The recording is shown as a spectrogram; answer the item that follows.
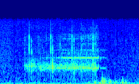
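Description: A steady electronic tone lasting about a second, with faint clicks in it.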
